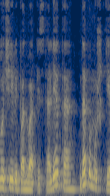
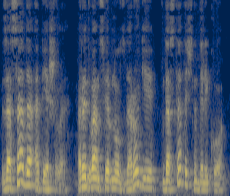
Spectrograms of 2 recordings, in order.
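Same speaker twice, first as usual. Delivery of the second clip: ordinary delivery, nothing marked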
